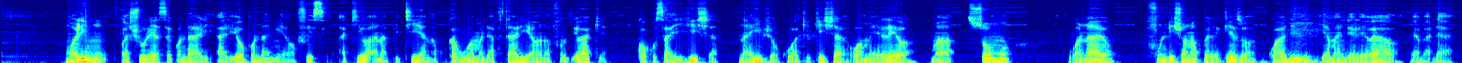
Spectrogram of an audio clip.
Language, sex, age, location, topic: Swahili, male, 25-35, Dar es Salaam, education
